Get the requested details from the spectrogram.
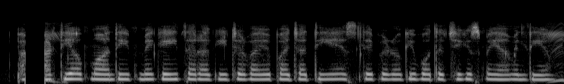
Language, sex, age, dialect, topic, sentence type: Hindi, female, 18-24, Garhwali, agriculture, statement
